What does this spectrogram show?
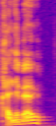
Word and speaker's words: carabao: for your for your cut about or your water buffalo if it's easier to say i've also heard it pronounced calabao so maybe that's easier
